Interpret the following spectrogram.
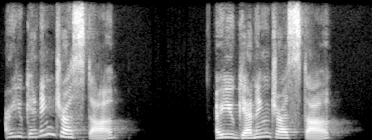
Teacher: I have a slight rising intonation at the end of the question because it's a yes, no question. Because of that, you can do a rising intonation.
